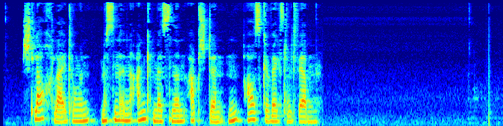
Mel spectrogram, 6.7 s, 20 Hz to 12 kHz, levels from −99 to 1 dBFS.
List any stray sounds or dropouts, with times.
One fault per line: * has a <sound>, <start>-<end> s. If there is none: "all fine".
all fine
